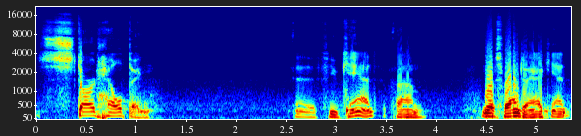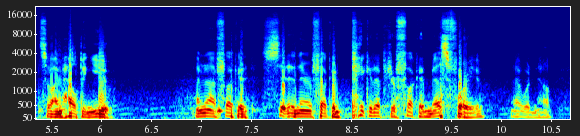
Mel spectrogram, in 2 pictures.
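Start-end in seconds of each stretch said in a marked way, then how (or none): none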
